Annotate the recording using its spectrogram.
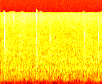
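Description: Chalk clicking against a blackboard as letters are written: a handful of faint, sharp, irregular taps.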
